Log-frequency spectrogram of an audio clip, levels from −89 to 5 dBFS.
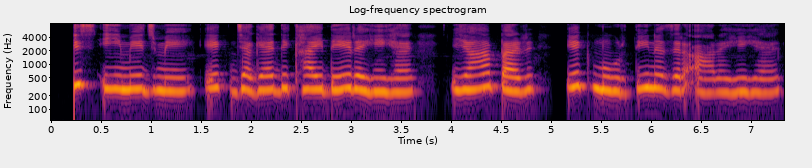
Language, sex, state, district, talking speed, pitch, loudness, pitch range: Hindi, female, Bihar, Madhepura, 140 wpm, 275 Hz, -24 LUFS, 255-290 Hz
